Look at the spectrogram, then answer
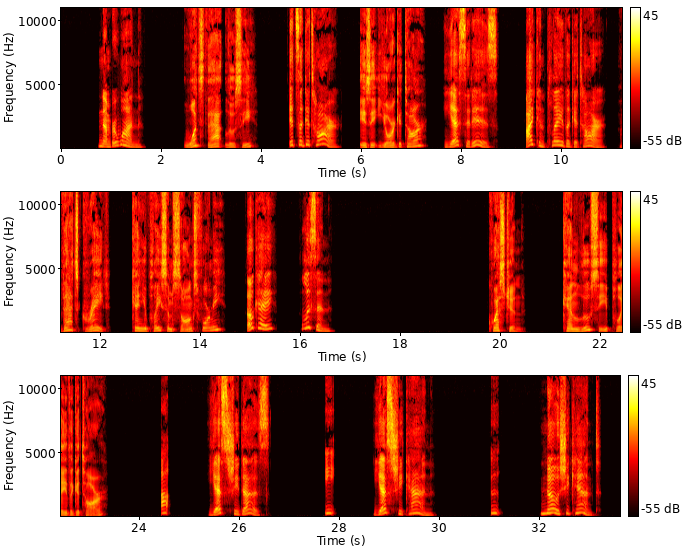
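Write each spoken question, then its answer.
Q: Can Lucy play the guitar?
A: B: Yes, she can.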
